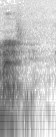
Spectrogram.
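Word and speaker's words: Mathieu: How do you say his name? Honey Badger. – Tyrone Matthew. – Is it Matthew? Mm-hmm. Yeah.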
